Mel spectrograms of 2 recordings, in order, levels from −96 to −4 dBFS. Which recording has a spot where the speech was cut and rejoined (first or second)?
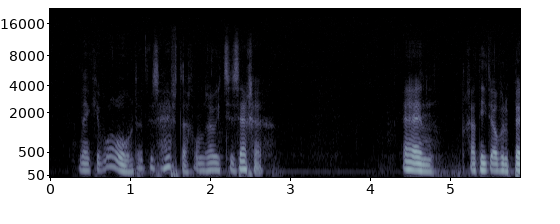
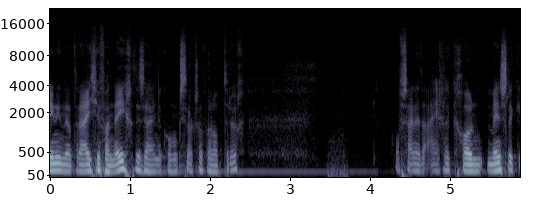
second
